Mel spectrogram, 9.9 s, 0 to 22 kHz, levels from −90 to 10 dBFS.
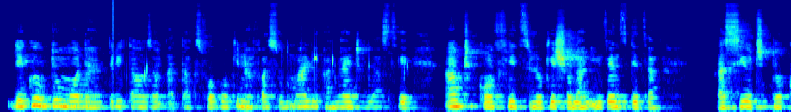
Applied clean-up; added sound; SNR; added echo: neural mask model Resemble Enhance denoiser.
